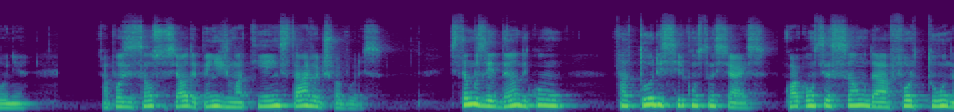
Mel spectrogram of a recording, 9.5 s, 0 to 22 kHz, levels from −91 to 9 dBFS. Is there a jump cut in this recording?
yes; 2 cuts; at 5.3 s, 7.8 s

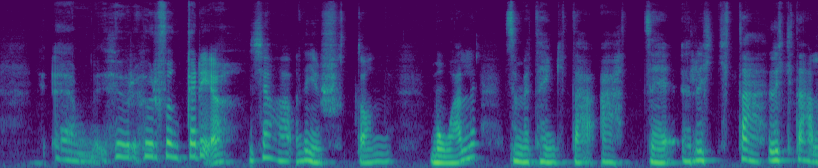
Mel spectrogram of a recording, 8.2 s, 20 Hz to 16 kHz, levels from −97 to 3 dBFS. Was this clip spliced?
yes; 1 cut; at 3.0 s

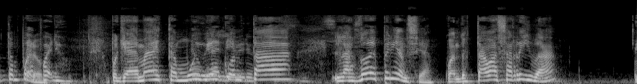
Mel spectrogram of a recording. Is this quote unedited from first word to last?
no; 1 cut; at 4.4 s

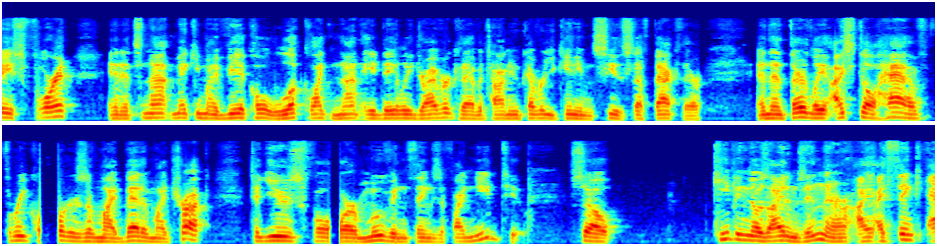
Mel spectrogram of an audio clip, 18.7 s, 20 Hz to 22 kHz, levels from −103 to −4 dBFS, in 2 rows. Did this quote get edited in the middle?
no; 0 cuts

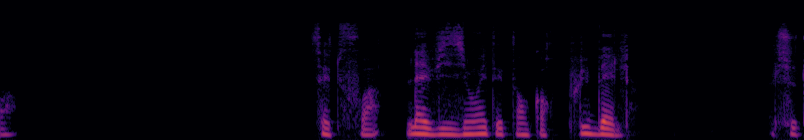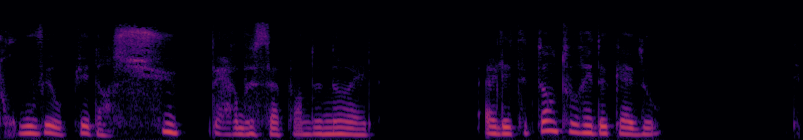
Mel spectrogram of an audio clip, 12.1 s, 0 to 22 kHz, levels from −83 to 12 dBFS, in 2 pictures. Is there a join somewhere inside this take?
yes; 1 cut; at 2.3 s

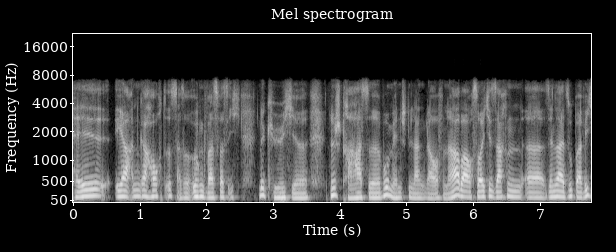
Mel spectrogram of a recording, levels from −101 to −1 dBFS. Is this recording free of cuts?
no; 1 cut; at 1.6 s

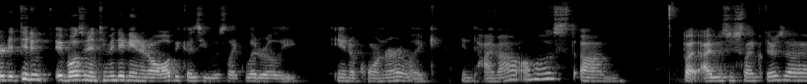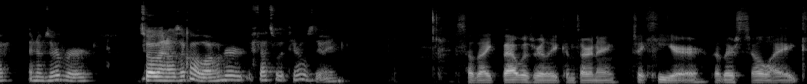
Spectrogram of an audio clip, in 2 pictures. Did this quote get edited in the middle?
yes; 2 cuts; at 7.6 s, 12.6 s

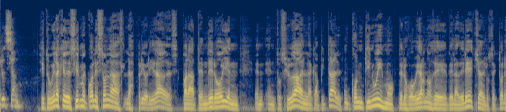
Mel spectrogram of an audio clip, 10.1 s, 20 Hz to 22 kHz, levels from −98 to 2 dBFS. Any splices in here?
yes; 1 cut; at 6.9 s

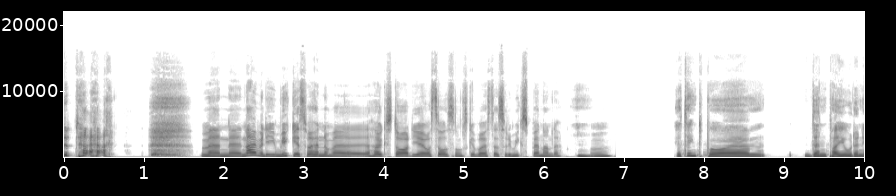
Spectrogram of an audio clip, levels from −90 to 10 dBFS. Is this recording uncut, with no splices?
no; 1 cut; at 3.3 s

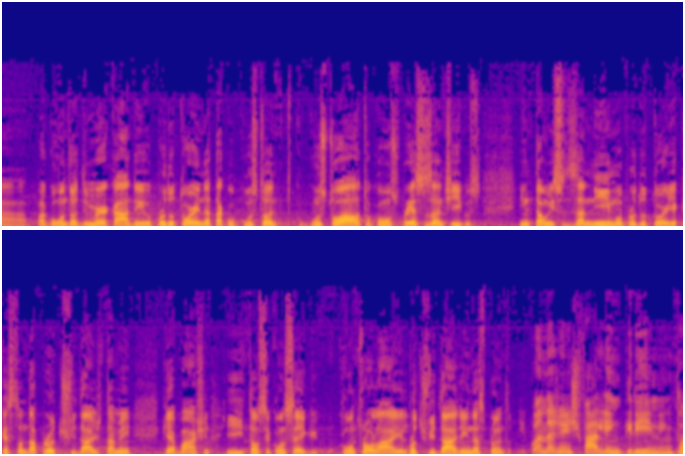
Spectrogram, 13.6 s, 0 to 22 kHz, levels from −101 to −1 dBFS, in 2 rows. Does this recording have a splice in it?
yes; 3 cuts; at 8.9 s, 10.8 s, 11.9 s

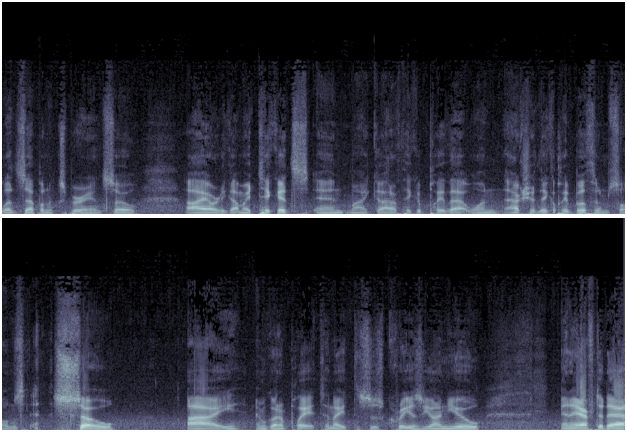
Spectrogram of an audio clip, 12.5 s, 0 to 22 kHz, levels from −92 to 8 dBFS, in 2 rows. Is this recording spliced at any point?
yes; 2 cuts; at 3.4 s, 6.7 s

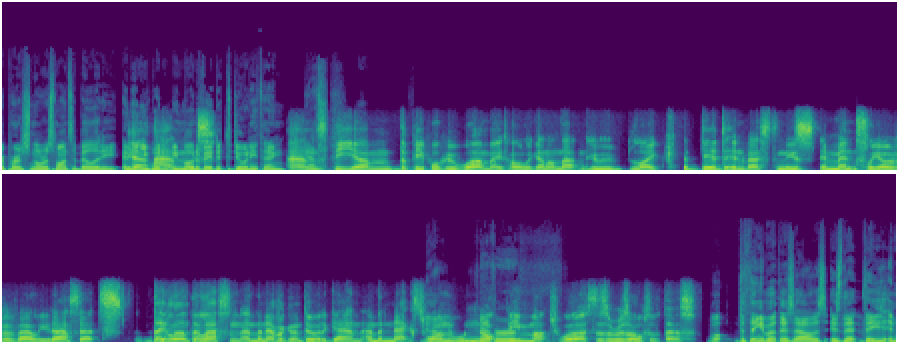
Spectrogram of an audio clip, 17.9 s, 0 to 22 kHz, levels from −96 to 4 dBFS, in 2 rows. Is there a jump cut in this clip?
no; 0 cuts

